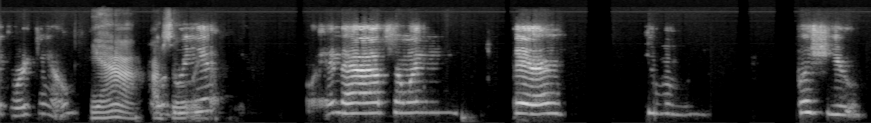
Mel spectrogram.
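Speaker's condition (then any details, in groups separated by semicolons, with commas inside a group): Cerebral palsy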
